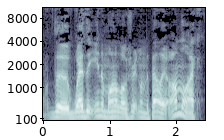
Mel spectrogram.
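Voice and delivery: ordinary delivery

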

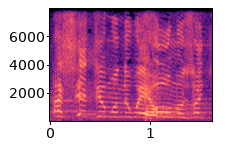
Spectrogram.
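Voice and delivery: normal talking voice

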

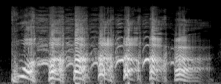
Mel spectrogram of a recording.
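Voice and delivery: big incredulous laugh; loud burst of laughter. Real, not acted. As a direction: crack up loudly in disbelief. Laughs at the tweet.

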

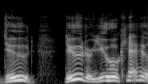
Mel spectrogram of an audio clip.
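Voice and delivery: loud, high worried check; acted alarm. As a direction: call out in mock alarm to a hurt friend. Acting out his worried question.

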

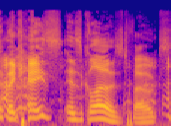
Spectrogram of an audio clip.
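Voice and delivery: slow and laughing through it; cracking up mid announcement. Real, not acted.

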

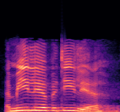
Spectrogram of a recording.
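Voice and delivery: high-pitched call by name. A narrator's reading. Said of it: "Missus Rogers called".

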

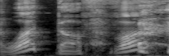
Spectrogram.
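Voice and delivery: slow, stretched, rising in disbelief; mock bewildered what-the-fuck, dragged out; drawn-out confused. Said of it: "And they go".

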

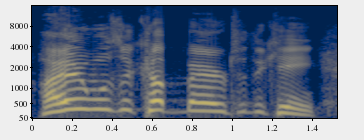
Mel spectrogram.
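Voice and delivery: loud and high, proudly announcing I was a cupbearer. Shown as a demonstration. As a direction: say "I was a cupbearer to the king" with chest out, full voice. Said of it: "I wonder what inflection".

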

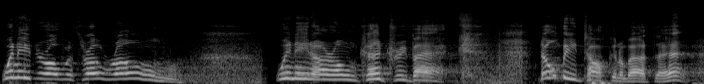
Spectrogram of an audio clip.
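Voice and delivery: high, insistent protest; Peter's rebuke. Retold or imitated. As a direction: kings don't suffer, said up high and pressing. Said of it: "he's rebuking Jesus".

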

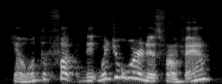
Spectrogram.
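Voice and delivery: high, surprised "what the fuck"; amazed. Retold or imitated. A friend mocking a pizza fan, amazed and high. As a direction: pitch it up in disbelief.

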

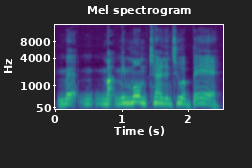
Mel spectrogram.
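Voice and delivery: high, loud mock-Scottish accent; Merida. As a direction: stumble into a badly faked Scottish brogue. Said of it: "let me do a Scottish accent".

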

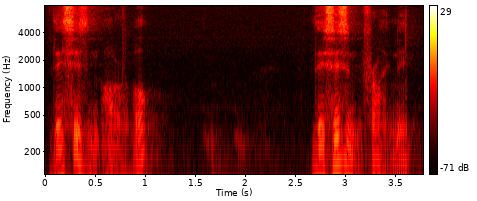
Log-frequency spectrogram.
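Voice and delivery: the Buddha gently calming the panicked playboy, soft and calm; calm voice from the darkness. Retold or imitated. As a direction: soothe a frightened man from the dark. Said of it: "a voice just comes out of the darkness".

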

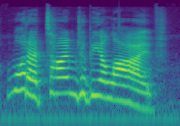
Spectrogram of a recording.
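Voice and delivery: high, very loud exclamation; exultant shout. A narrator's reading. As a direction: proclaim it to the skies. Excited character exclaims with head back.

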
